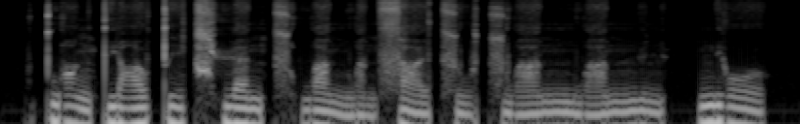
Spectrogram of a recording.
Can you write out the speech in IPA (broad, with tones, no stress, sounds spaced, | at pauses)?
t̪ w ɑ˥˩ ŋ t̪ j ɑ˥ ʊ̯ t̪ i˥˧ t͡ɕʰ ɥ ɛ˥˧ n t͡sʰ w a˥˩ n w a˩ n s a˥˩ ɪ̯ t͡s u˨˩ t͡s w a˧˥ n n̪ w a˧˥ n n̪ y˧ n | n̪ j o˥˩ ʊ̯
